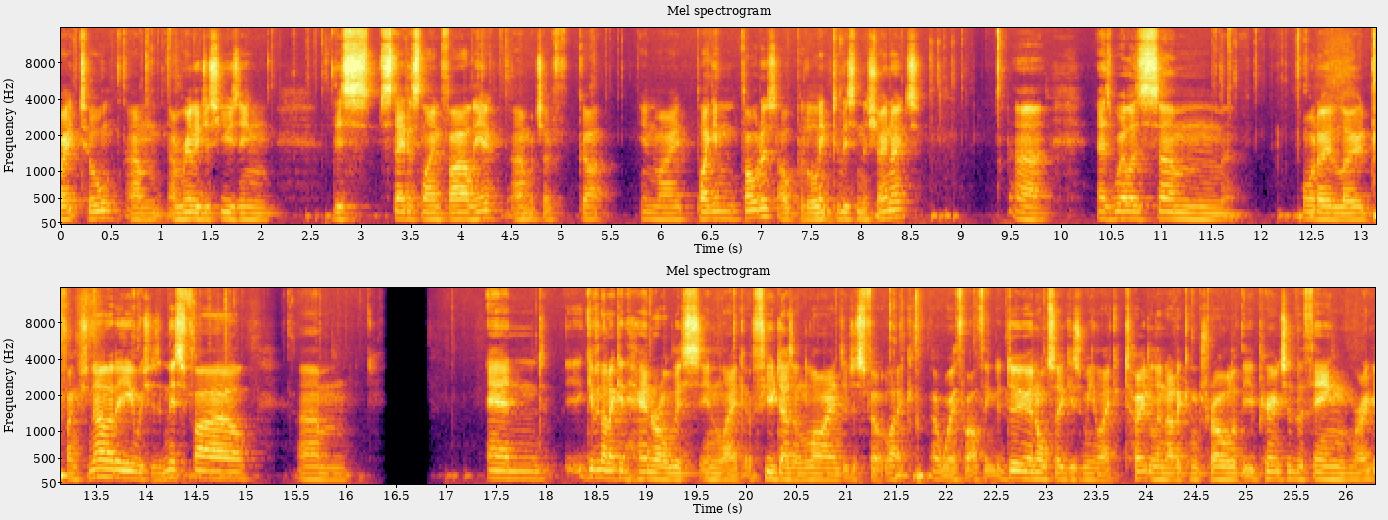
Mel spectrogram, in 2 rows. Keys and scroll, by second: 0.7-2.8 typing, 4.5 -, 8.7 space, 8.8 space, 11.5-15.8 typing, 13.1 Return, 19.9-21.5 typing, 21.6 ctrl+space, 21.7 ctrl+l.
